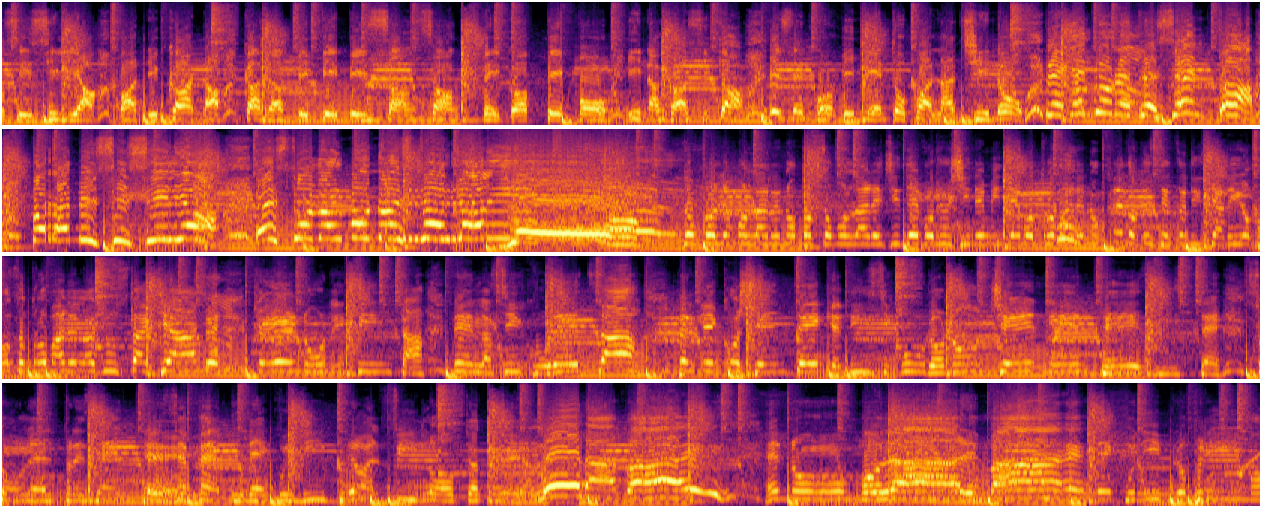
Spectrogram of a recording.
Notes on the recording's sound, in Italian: Concerto del Primo Maggio Ennese 2015. Speaker sul palco.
